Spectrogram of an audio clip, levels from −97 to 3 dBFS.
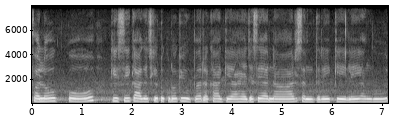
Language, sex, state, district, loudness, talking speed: Hindi, female, Chandigarh, Chandigarh, -12 LUFS, 135 wpm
